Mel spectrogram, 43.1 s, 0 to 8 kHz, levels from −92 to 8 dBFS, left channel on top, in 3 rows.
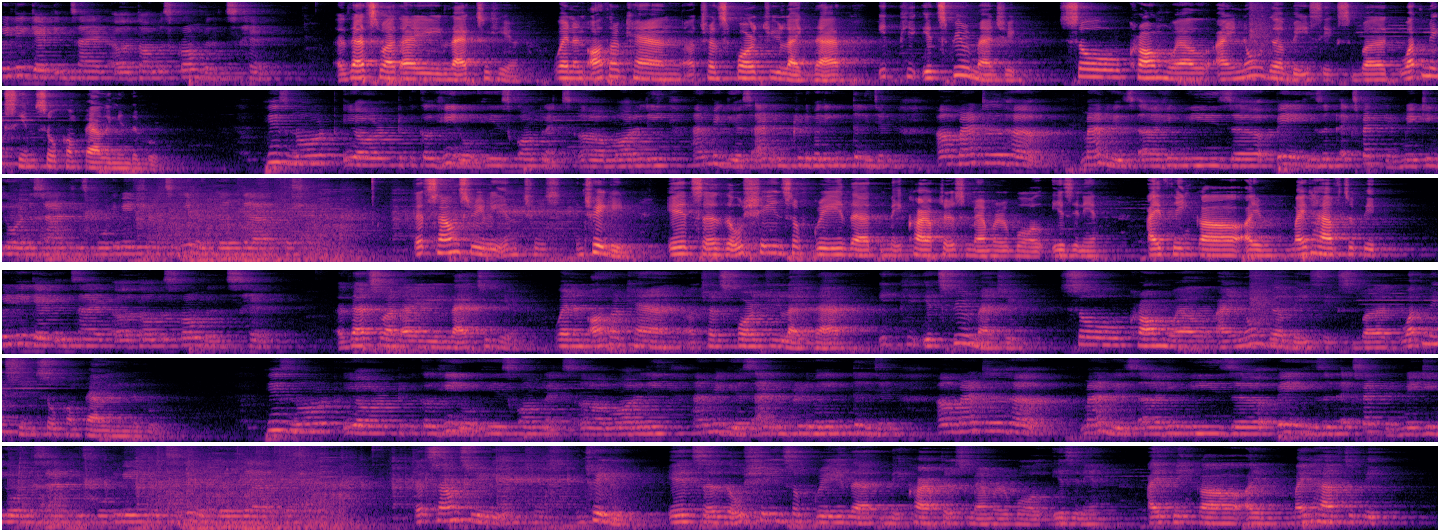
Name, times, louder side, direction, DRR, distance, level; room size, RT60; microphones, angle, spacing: voice 1, 0.0-2.7 12.5-12.8 13.6-14.8 17.0-18.2 18.5-24.7 25.1-32.0, left 1 dB, 40° left, 1 dB, 0.8 m, -34 dB
voice 2, 3.4-5.2 5.5-8.4 8.8-10.1 10.6-15.9 32.9-35.0 35.4-39.7 40.2-42.5, left 8 dB, 85° left, 14 dB, 0.3 m, -25 dB
sound 1, 28.8-35.0, right 1 dB, 20° right, 1.0 m, -39 dB
8.5 x 5.2 x 2.8 m, 1.2 s
head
